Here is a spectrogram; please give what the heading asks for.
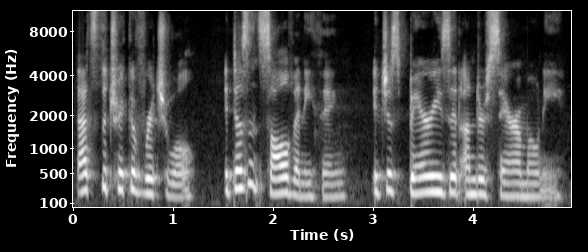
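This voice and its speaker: Woman acting a deadpan young noir sleuth, close and dry. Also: medium pitch, normal speed, no echo, natural voice. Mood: somber, watchful. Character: wry, watchful young female amateur sleuth narrating noir mystery. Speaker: narrator and lead character. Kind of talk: noir scripted narration.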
